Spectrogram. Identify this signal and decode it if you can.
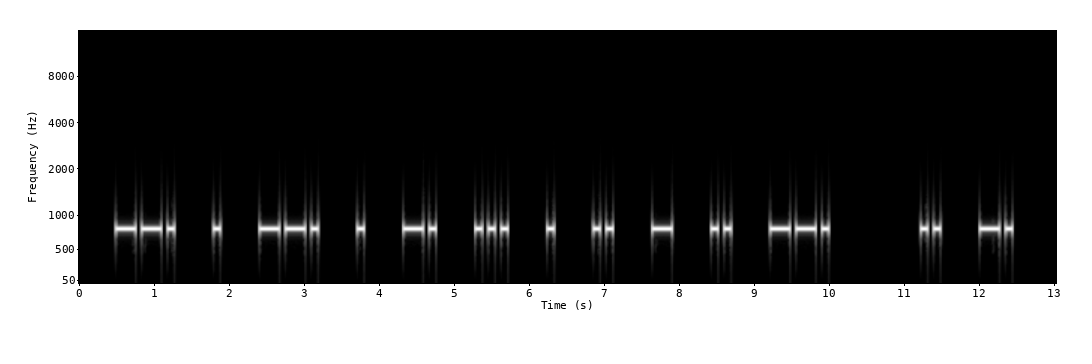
Morse code, heard as a keyed tone, about 14 wpm, spaced as for 10 wpm, 800 Hz. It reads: GEGENSEITIG IN
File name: Morsekurs / Witze / Witz 07. April 2026 50 F70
